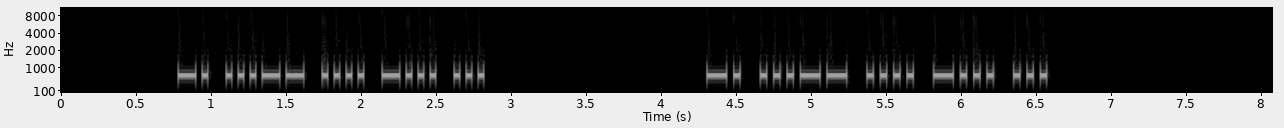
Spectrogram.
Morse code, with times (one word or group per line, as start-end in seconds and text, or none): 0.8-2.8 N3HBS
4.3-6.6 N3HBS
